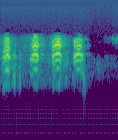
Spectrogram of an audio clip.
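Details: At the nest of a young gull pair on the day of their first egg; four loud, harsh, hoarse squawks in quick succession, then silence.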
